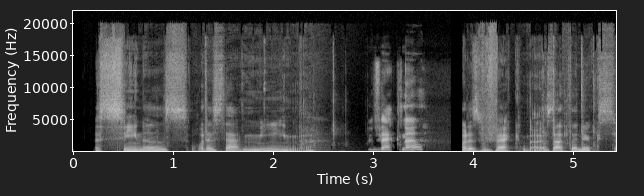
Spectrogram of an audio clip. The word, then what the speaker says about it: Vecna: Legitimately, the only reason I know his name is pronounced Vecna is because I watch a lot of like Dungeons and Dragons streams. Oh. Otherwise, I would have been like Vesna.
